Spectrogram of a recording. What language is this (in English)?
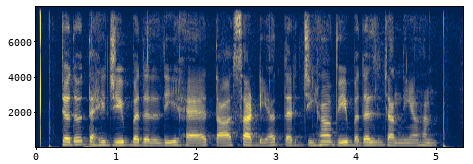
Punjabi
